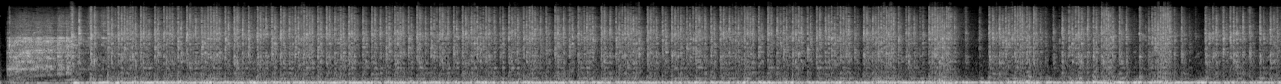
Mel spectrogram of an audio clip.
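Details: 1969 Chevy C20 small block V8 on open headers, starting in the shop after bolt-on work: brief cranking, then catches and settles into loud steady rough-edged rumble with a few blips; runs fine.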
